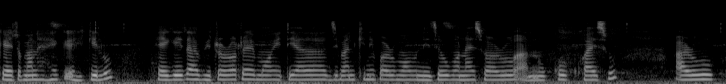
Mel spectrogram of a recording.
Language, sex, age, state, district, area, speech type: Assamese, female, 30-45, Assam, Dhemaji, rural, spontaneous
